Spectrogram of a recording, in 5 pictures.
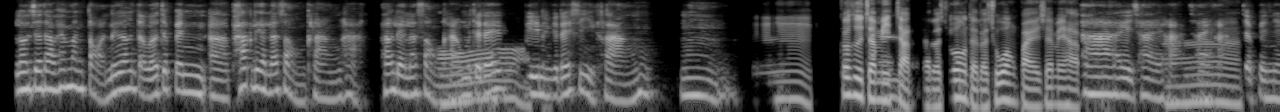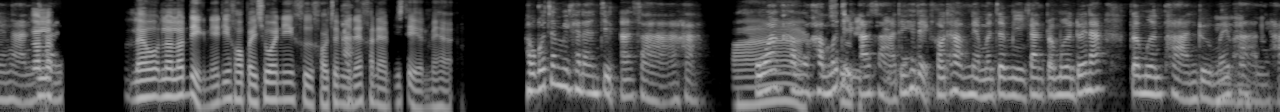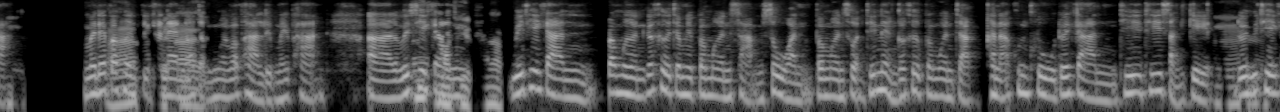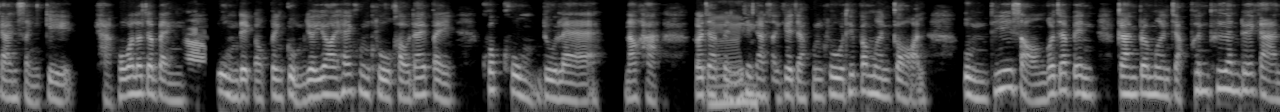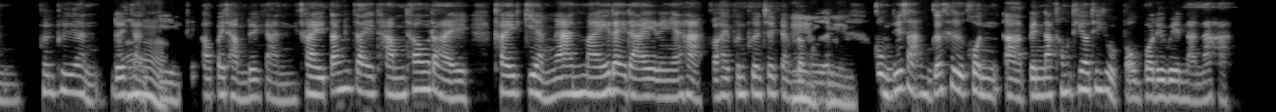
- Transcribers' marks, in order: none
- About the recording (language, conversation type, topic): Thai, podcast, คุณเคยเข้าร่วมกิจกรรมเก็บขยะหรือกิจกรรมอนุรักษ์สิ่งแวดล้อมไหม และช่วยเล่าให้ฟังได้ไหม?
